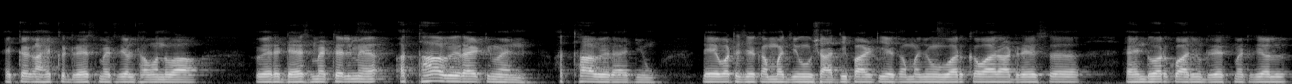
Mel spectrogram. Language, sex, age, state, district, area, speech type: Sindhi, male, 45-60, Gujarat, Surat, urban, spontaneous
